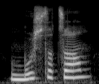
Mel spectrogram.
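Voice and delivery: plain reading voice

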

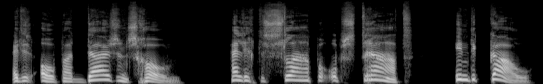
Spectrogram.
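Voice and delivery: high, exclaiming father; calling out. A narrator's reading. Father spots the old man outside and cries out, high-pitched. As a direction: exclaim it with rising alarm. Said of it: "riep vader".

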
